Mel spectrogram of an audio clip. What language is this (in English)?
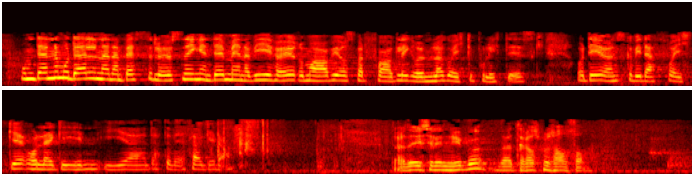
Norwegian Bokmål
